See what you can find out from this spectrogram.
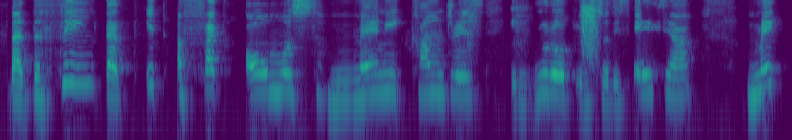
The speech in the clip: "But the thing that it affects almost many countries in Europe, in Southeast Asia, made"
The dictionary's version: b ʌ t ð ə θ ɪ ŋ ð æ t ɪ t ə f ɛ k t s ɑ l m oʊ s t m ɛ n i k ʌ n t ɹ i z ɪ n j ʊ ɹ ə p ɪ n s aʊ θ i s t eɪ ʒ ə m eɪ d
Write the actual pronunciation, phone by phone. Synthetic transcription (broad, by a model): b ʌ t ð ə θ ɪ ŋ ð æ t ɪ t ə f ɛ k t ɑ l m oʊ s t m ɛ n i k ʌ n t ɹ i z ɪ n j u ɹ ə p ɪ n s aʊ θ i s eɪ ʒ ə m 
